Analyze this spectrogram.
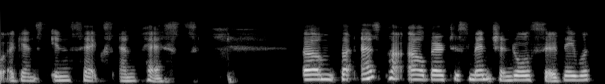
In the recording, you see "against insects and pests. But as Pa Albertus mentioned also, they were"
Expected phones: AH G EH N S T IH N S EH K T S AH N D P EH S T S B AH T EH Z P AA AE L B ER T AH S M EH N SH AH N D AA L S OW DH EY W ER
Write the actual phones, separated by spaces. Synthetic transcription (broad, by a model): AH G EH N S T IH N S EH K T S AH N P EH S T S B AH T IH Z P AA AE L B ER T AH S M EH N SH AH N D AA L S OW DH EY W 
